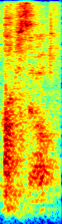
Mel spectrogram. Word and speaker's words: Russo: volunteers mrs jordan he pronounced my last name right so it's russo um george the camera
